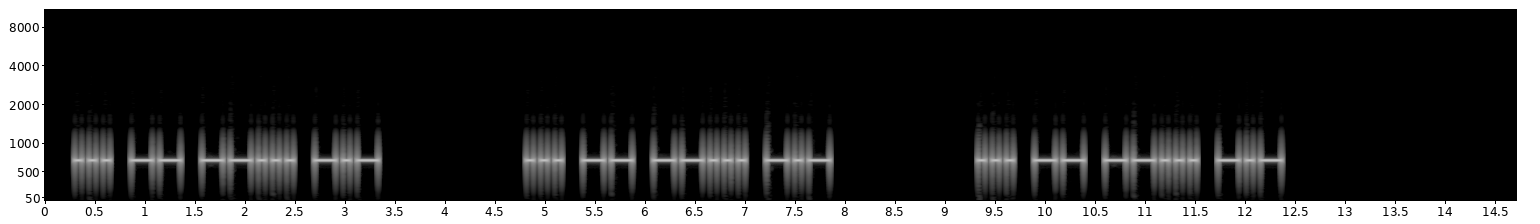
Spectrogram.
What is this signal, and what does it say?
Morse code, heard as a keyed tone, about 17 wpm, 700 Hz. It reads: SM7K SM7K SM7K
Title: DXCC-100 Call Signs - 4 Characters - Repeated 3x - 17wpm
